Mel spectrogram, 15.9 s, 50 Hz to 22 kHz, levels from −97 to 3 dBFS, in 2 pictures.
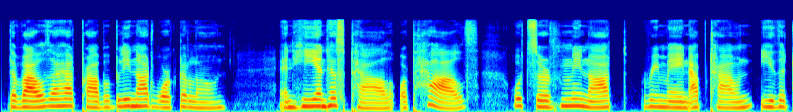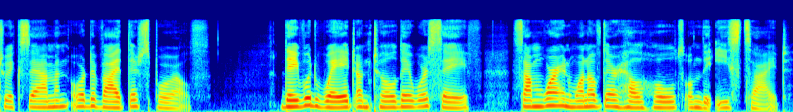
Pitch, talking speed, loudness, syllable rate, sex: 180 Hz, 165 wpm, -20 LUFS, 5.0 syllables/s, female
